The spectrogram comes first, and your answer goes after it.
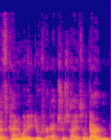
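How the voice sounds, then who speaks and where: A woman's very deep, low-pitched voice with audible room echo. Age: 70s. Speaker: spine surgery patient. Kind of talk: testimony.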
